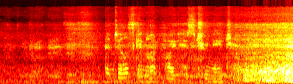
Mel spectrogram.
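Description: A woman speaks calmly through a small speaker.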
